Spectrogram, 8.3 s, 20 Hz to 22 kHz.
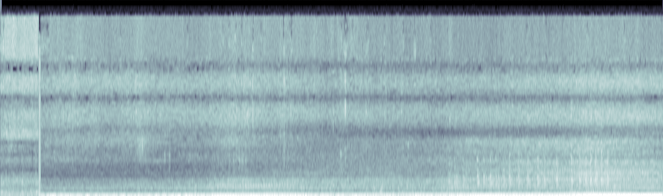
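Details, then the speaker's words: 3rd-gen Toyota 4Runner at around 50 mph after replacing a worn U-joint: steady engine and road drone with no rhythmic thump or shudder, slight exhaust heat-shield rattle; acceleration vibration fixed, driveline smooth. "You know, usually get up to like 50 or so. It was pretty bad. A lot better."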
